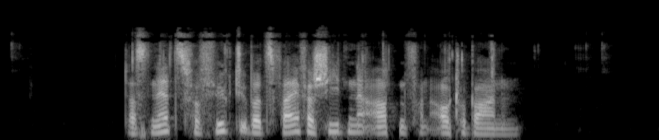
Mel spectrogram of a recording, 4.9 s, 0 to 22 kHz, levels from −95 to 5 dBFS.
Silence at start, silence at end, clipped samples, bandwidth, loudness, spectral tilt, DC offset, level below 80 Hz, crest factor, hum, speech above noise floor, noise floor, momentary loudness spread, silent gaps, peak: 0.95 s; 1.1 s; under 0.1%; 11 kHz; -23 LUFS; -2 dB/octave; under 0.1%; -72 dBFS; 26 dB; none; over 65 dB; under -90 dBFS; 13 LU; none; -2 dBFS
